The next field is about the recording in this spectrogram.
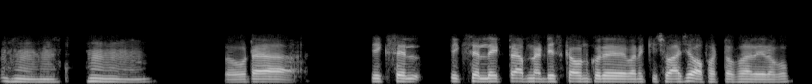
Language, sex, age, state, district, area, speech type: Bengali, male, 18-30, West Bengal, Murshidabad, urban, conversation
